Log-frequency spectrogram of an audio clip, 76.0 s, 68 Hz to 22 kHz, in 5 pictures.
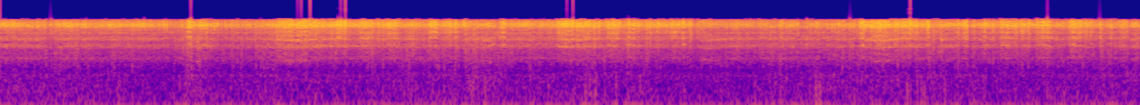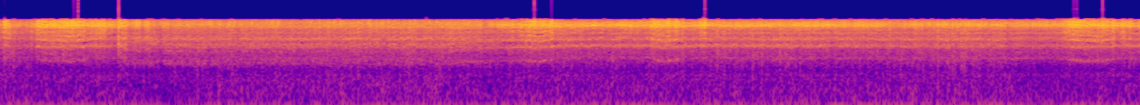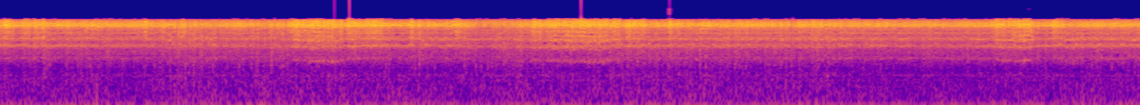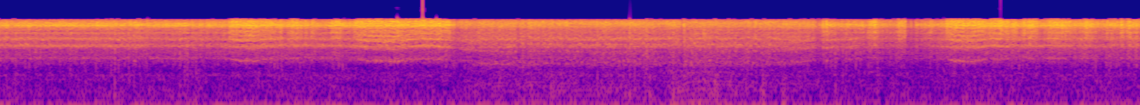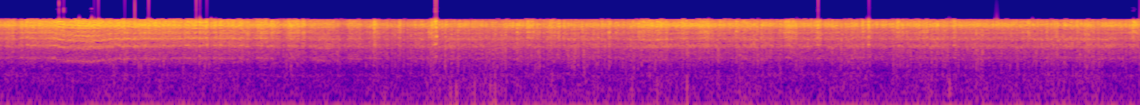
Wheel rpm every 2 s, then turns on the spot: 230, 230, 230, 230, 230, 230, 230, 230, 210, 200, 200, 220, 230, 230, 230, 230, 230, 230, 230, 220, 240, 230, 230, 230, 230, 220, 200, 200, 220, 230, 230, 230, 230, 230, 230, 230, 230, 230.
none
